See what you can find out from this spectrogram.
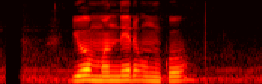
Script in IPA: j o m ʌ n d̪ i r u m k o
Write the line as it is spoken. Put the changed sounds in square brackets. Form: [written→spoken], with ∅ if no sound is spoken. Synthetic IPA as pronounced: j o m ʌ n d̪ i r u [m→n] k o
